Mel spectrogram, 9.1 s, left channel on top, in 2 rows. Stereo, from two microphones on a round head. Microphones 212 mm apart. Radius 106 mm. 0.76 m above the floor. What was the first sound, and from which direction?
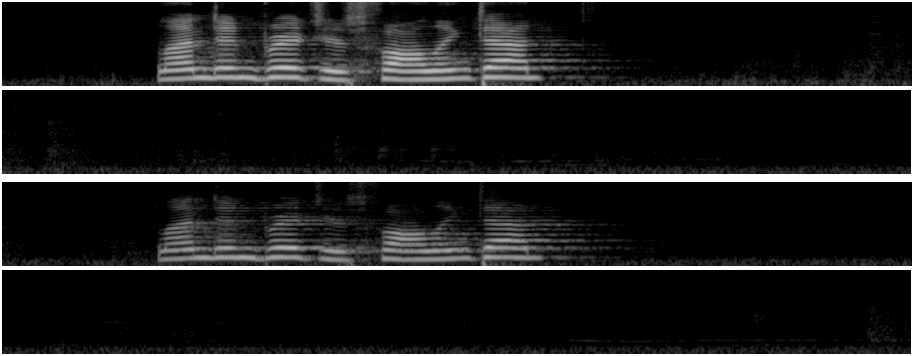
Singing, 70° left (ahead or behind).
